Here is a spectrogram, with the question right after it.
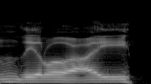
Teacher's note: تا از حروف استعلاء غلیظ تلفظ میشه، تنوین بعدش ذال اخفای حقیقی. را حکمش استعلاء چون فتحه داره و الف هم تابع را غلیظ تلفظ میشه، چون گفتیم الف همیشه تابع ما قبلشه.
